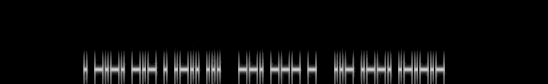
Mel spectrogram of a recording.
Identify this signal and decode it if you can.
Morse code, heard as a keyed tone, about 44 wpm, 700 Hz. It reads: ECKELS GOT UP.
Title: A Sound Of Thunder 45wpm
